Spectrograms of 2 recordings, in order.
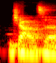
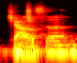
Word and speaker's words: jiaozi: Jiaozi. How do you say it? Jauze.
